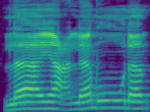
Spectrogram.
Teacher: لام کے ساتھ الف مدہ ہے، ایک مقدار میں کھینچیں گے، یا کو عین کے ساتھ ملانا ہے، عین کو موٹا ادا کریں گے ، لام کو لم سے ادا کریں گے، میم کو واو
